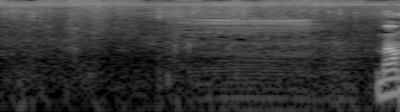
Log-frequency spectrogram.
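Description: A cow mooing faintly once, a single low call lasting about a second.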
